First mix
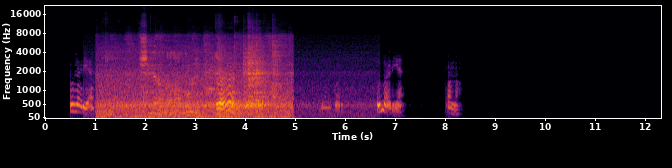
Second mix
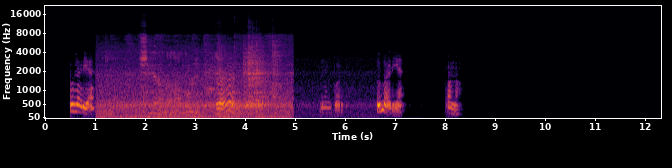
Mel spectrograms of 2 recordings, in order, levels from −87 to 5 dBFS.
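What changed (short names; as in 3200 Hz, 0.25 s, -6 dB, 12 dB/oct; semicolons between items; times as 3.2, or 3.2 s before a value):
background -10.5 dB; master: remove notches 50/100 Hz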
